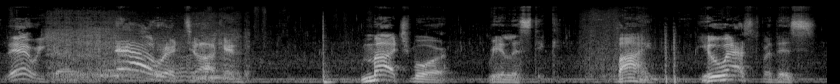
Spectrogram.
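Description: An actor playing a cocky, foul-mouthed antihero mercenary in a video game, brash and sarcastic. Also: male voice, mid-range voice, wildly swooping pitch, takes it slowly, gravelly, long pauses, background noise, exaggerated voice. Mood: wry, playful. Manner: brash, sarcastic, exaggerated swooping delivery. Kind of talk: video game cutscene acting. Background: music.

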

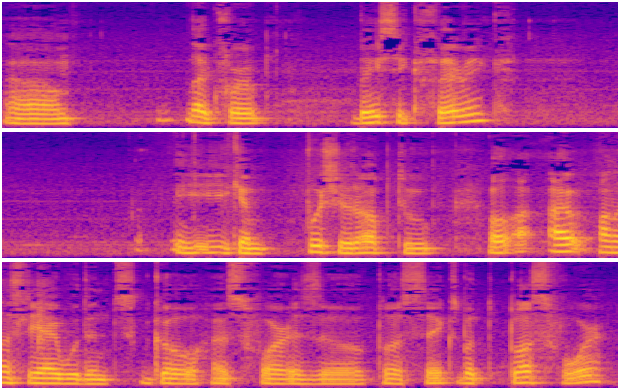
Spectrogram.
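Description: A man giving a casual, unscripted hobbyist review, thinking aloud in a halting way. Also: mid-range voice, vocal fry, dark tone, slightly rough. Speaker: hobbyist reviewer of cassette tapes.

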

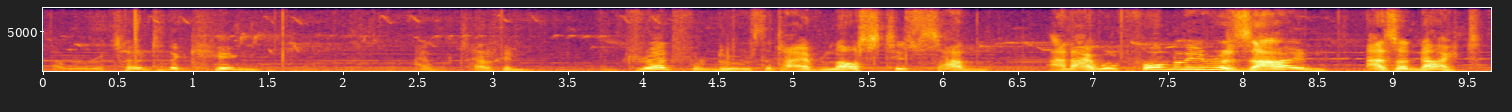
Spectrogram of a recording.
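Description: Casting: male actor as pompous comic fantasy knight for audio drama, animated high voice, music underneath. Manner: pompous, melodramatic, talking to himself. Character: pompous, hapless male knight, self-important and easily dejected.

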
